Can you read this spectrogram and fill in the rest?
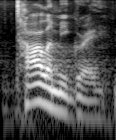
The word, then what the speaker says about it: Ptolemy: And it's pronounced Ptolemy Gray, not Ptolemy Gray.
